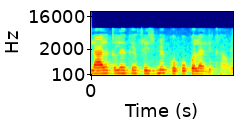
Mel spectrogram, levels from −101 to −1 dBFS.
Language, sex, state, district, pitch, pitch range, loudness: Hindi, female, Bihar, Samastipur, 175 Hz, 165-180 Hz, -21 LUFS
